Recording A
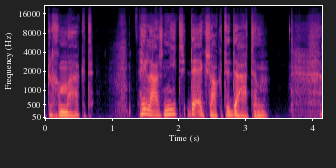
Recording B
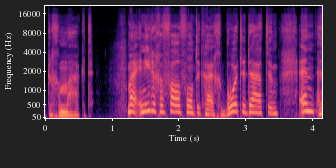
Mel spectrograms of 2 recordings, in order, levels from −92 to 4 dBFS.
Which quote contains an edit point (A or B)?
A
